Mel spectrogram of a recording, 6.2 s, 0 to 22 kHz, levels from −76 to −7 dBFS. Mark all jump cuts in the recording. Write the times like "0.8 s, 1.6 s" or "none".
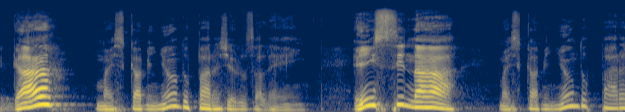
none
